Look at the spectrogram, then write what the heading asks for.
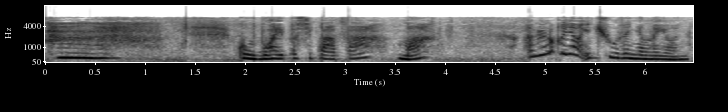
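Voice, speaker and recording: A high, girlish daughter speaks with swooping expression, eager and full of longing. It is Filipino radio drama, on a muffled recording with clear background noise. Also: sing-song, slow, full character voice. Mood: wistful. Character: Mira, eager honor-student daughter longing for her dead father.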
